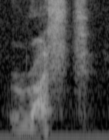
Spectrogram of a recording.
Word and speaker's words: Rust: Mamy dwóch znakomitych artystów z Montrealu, duet Rust, R-U-S-T. Very Rust, good. yeah? It should be pronounced like this. Before was a roost. Or you Yeah. roost. Or roost in French, okay?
